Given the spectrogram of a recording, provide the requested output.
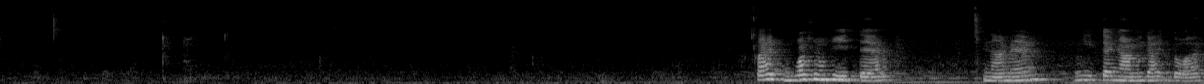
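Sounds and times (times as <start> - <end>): faint chewing with mouth clicks: 0.0 - 7.7.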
